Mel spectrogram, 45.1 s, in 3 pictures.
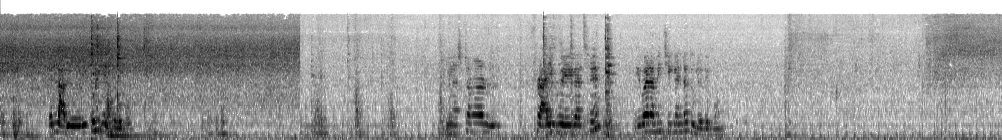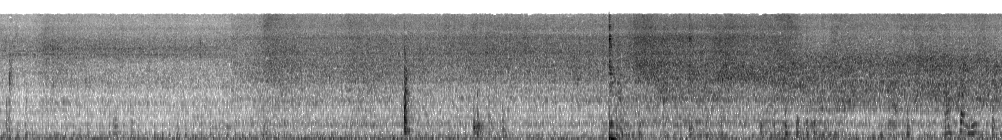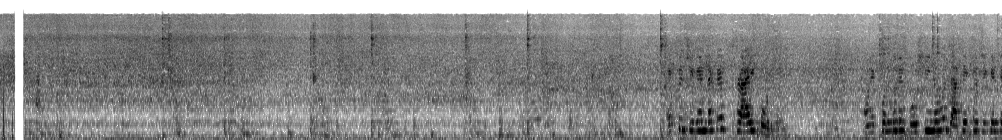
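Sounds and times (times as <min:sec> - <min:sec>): chicken sizzling in hot oil: 0:00.0 - 0:45.0
metal spatula scraping a pan: 0:04.5 - 0:06.1, 0:29.9 - 0:45.0.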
